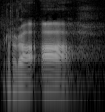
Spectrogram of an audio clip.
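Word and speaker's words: רָאָה: When you look at the original Hebrew word for that, that word for will provide is pronounced ra'ah.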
